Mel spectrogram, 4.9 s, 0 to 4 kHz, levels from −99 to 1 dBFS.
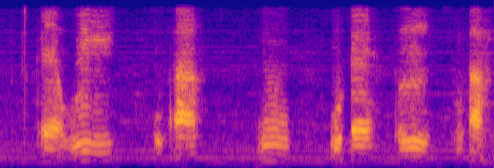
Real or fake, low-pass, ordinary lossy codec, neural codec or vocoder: fake; 3.6 kHz; none; codec, 44.1 kHz, 2.6 kbps, SNAC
